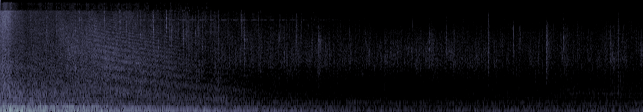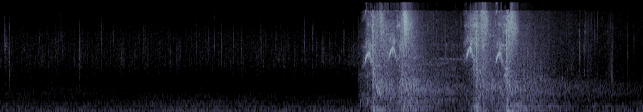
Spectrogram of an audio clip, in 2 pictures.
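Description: An Incendio fire spell cast in Hogwarts Legacy, a roaring burst of flame that fades into quiet ambience before two sharp, loud fiery whooshes flare up near the end.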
